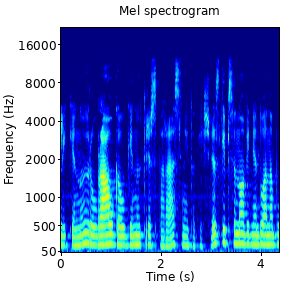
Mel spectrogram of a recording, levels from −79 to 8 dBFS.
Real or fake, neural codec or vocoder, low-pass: real; none; 14.4 kHz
